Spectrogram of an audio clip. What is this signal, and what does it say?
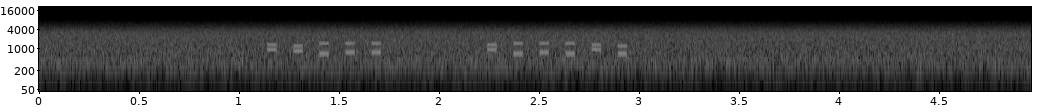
DTMF, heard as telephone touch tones, dialled by machine, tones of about 50 ms, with phone line noise. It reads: 07366 036301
